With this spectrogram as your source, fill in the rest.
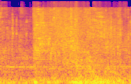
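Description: The Depulso force-push spell is cast in Hogwarts Legacy: after a brief lead-in, a sudden broadband whoosh bursts in, followed by a short rumbling, clattering impact that stays loud until the end.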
